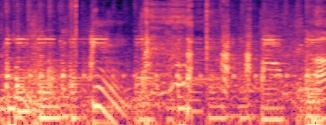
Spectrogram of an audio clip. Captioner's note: laughing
